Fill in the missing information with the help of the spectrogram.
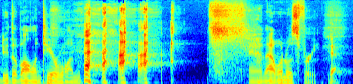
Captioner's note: laughs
